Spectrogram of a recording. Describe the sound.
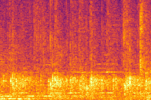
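An audience at a church service claps their hands in praise to God in a dense, steady wash of applause, with indistinct voices mingled underneath.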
